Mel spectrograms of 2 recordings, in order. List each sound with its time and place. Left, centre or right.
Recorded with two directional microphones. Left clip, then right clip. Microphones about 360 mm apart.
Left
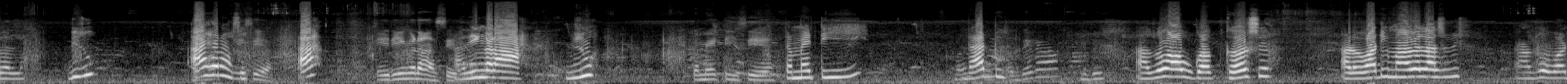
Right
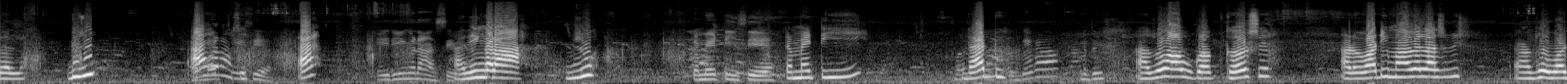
0.0 s speech: centre
1.9 s speech: centre
2.8 s a sound: centre
4.1 s a woman's voice: left
4.5 s speech: centre
6.6 s a sound: centre
6.9 s a woman's voice: right
7.9 s speech: centre
9.6 s a woman's voice: centre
